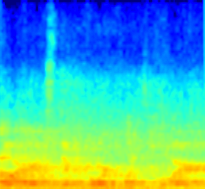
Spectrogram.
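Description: People's voices talking.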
